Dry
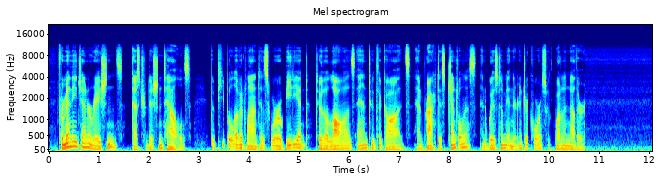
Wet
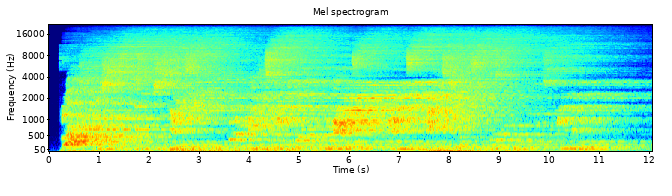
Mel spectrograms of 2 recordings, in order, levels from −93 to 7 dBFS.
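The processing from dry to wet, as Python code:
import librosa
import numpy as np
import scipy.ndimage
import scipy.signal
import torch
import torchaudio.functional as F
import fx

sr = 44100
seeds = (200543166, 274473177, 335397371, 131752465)

y = fx.noise_reduce_blind(x, sr, reduce_db=27)
y = fx.rev_shimmer(y, sr, seeds[0], rt60_s=3.3, semitones=7, shimmer_db=-2, drr_db=-10.0)
y = y * 10.0 ** (-4.0 / 20.0)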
